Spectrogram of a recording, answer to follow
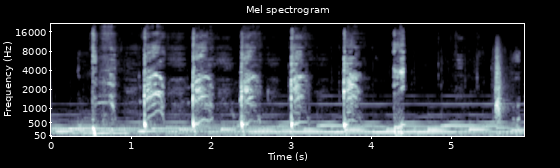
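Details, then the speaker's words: A baboon gives a run of short, sharp coughs over steady background music. "Beginilah penampakan ketika babun batuk."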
